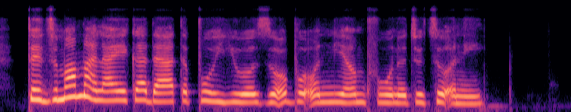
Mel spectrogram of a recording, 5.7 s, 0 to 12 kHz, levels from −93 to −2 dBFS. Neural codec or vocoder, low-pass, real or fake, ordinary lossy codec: codec, 16 kHz, 1 kbps, X-Codec, HuBERT features, trained on LibriSpeech; 7.2 kHz; fake; Opus, 32 kbps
